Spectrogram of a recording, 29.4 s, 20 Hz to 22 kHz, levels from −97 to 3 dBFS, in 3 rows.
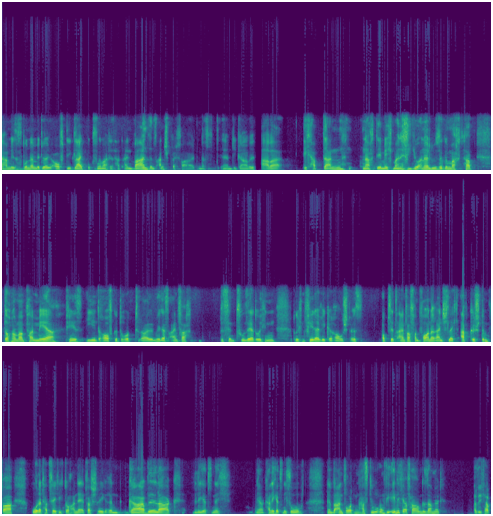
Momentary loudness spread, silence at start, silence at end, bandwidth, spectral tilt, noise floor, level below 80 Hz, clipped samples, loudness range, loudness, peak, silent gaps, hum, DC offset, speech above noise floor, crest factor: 16 LU; 0 s; 0.05 s; 7.6 kHz; -5.5 dB/octave; -61 dBFS; -66 dBFS; under 0.1%; 6 LU; -19 LUFS; 0 dBFS; none; none; under 0.1%; 43 dB; 18 dB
